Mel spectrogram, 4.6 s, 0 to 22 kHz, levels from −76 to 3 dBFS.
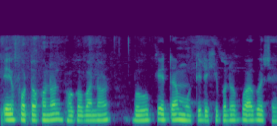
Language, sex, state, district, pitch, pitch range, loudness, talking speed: Assamese, male, Assam, Sonitpur, 135 Hz, 125-140 Hz, -18 LUFS, 115 wpm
